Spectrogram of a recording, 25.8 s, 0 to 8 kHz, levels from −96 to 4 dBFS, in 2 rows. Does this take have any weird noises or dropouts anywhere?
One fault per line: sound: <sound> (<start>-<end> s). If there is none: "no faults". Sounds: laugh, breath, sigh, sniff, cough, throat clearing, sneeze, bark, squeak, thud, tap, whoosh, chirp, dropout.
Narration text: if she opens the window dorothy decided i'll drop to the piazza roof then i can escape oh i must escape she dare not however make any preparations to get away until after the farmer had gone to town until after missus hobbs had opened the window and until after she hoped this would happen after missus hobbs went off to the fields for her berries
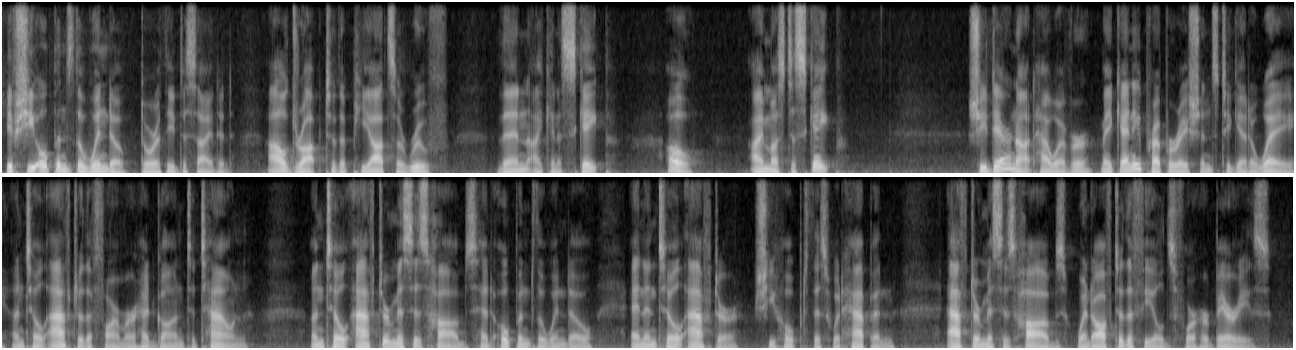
no faults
